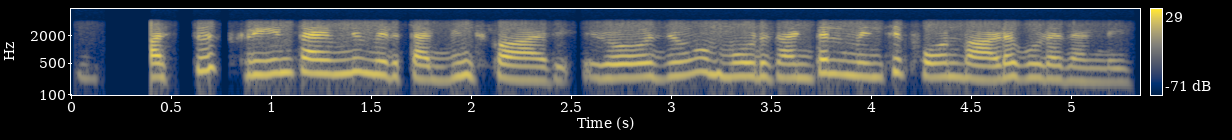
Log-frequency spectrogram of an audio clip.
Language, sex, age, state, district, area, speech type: Telugu, female, 18-30, Telangana, Hyderabad, urban, conversation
